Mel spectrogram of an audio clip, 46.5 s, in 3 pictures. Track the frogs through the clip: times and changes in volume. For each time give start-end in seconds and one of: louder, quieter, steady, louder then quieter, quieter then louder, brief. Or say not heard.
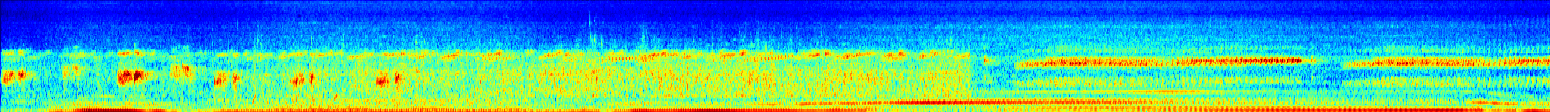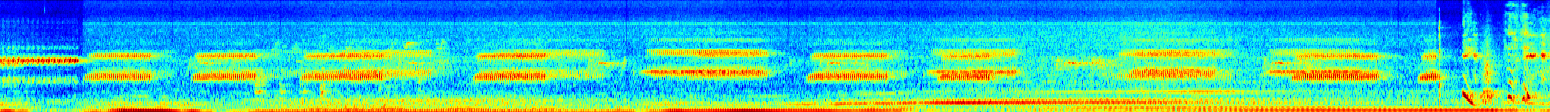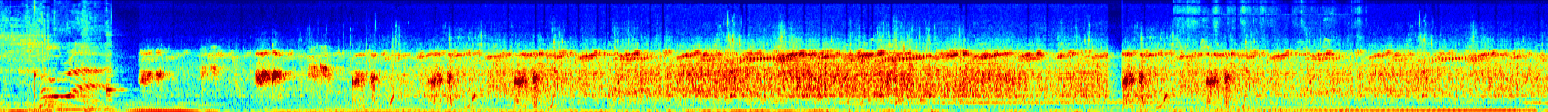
0.0-46.4 louder.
